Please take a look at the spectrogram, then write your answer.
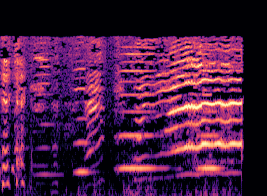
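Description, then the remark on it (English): A rancher's donkey brays in harsh, choppy bursts that swell into a long, rising, strained wail, in a duet with her violin, whose tones are sustained alongside it before everything cuts off abruptly. “Anyway, so there are the donkey and the violins.”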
